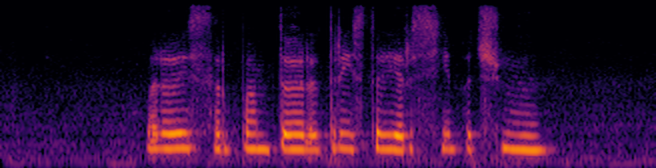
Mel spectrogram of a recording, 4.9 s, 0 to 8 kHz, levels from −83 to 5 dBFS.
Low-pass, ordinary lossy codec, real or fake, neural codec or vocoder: 7.2 kHz; none; fake; codec, 24 kHz, 0.9 kbps, WavTokenizer, medium speech release version 1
